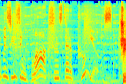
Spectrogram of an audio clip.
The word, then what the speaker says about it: Puyo: Still able to battle even though he was using blocks instead of puyos. She says puyos and I I I keep thinking it's my brain pronounced it as pouyo. It's puyo. That sounds wrong.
